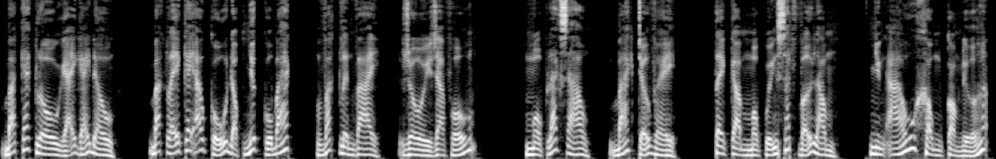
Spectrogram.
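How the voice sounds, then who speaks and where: Man reading a kids story, really lively and expressive, dry close sound. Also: lowish voice, measured pace, no room sound. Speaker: audiobook narrator. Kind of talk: storybook narration.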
